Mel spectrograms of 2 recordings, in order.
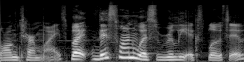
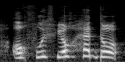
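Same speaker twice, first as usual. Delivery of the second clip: higher, cute imitation of the line; cute Riddle imitation; 10 semitones higher than usual. Showing viewers how cute Riddle says it, higher. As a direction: coo it like an adorable little tyrant. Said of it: "is really cute".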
